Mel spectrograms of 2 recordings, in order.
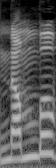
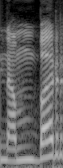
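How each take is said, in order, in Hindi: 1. आख़िरी R की आवाज़ नरम और हल्की है। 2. आख़िरी R की आवाज़ तेज़ और भारी है। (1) "नंबर बोला है मैंने" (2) "नंबर नहीं बोला है"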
